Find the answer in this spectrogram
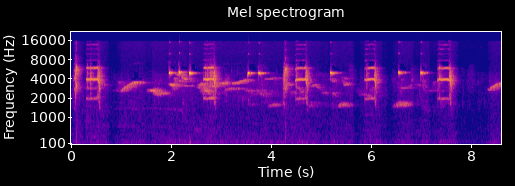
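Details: Common iora with a full tembakan song: loud clipped bursts repeated roughly every half second to second, mixed with short rising whistles and brief high pips, with clean gaps between.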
